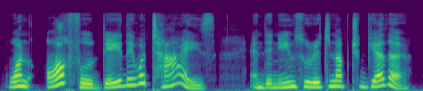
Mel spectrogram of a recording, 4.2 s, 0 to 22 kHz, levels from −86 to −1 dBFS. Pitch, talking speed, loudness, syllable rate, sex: 215 Hz, 185 wpm, -16 LUFS, 5.8 syllables/s, female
